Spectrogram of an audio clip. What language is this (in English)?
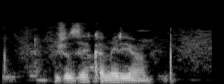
Kinyarwanda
